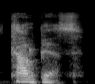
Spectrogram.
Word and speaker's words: Calpis: like a soft drink, cow piss. Cow piss, yeah. It sounds like cow piss, yeah. Yeah, and it's spelled in English. It's spelled CALPIS, I believe.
